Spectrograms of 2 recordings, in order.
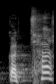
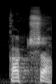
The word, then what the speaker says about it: कक्षा: निरक्षण निरक्षण मैं कक्षा कई लोग तो कथा शब्द का प्रयोग कर देते हैं नहीं कक्षा मैं कक्षा कि परीक्षा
